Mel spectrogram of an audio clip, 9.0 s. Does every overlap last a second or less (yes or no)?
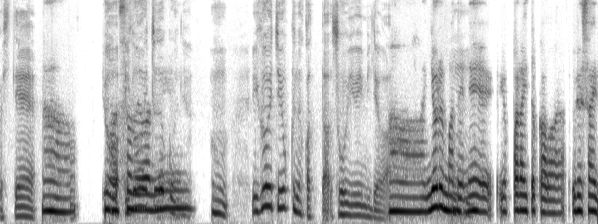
no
